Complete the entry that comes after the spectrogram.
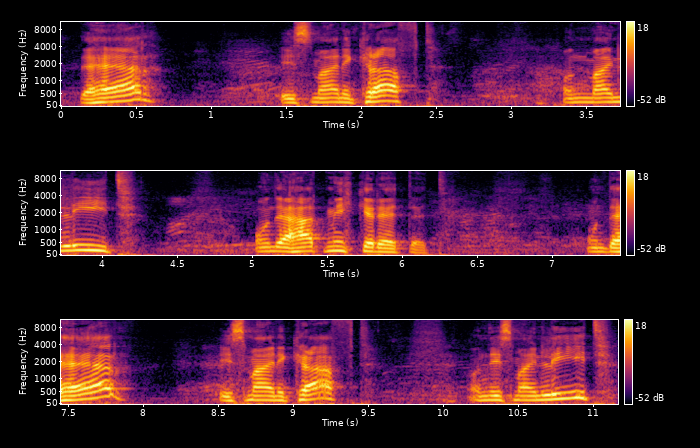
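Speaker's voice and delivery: loud, phrase-by-phrase proclamation with pauses; loud declaration. Real, not acted. Preacher leads congregation saying God is their strength, loud proclamation. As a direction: call it out for a crowd to repeat.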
